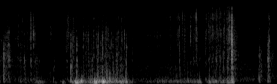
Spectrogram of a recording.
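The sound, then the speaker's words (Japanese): Crinkling and rustling of a sheet of paper being handled, in a few scratchy bursts with a brief sharper crackle near the end. No one speaks. “僕の場合だとその紙の音ってすごい好きなんですよえっ、ー、とね例えばここに今これ紙あるんですけどこの”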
